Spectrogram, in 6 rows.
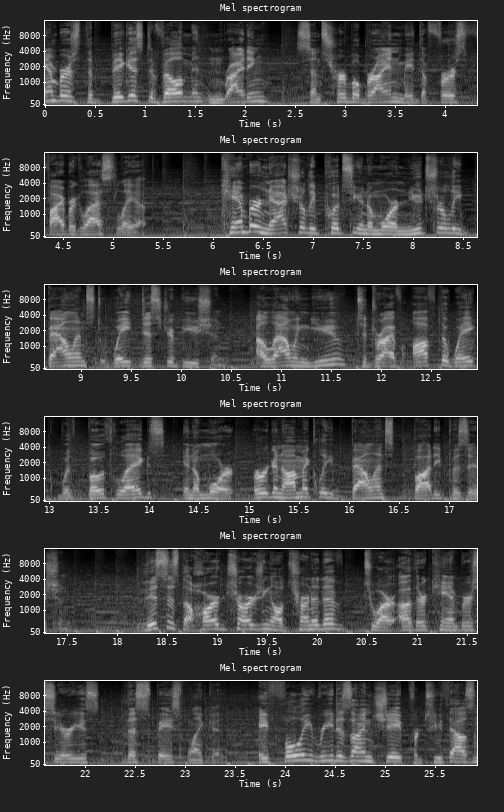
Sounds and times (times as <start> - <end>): Speech: 0.0 - 5.3, 6.1 - 17.6, 18.2 - 25.9
Music: 0.0 - 25.9.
